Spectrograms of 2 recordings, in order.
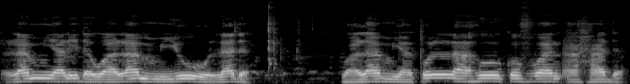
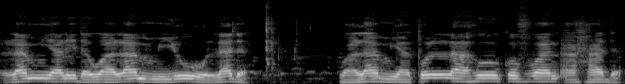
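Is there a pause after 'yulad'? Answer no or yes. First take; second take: yes; yes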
